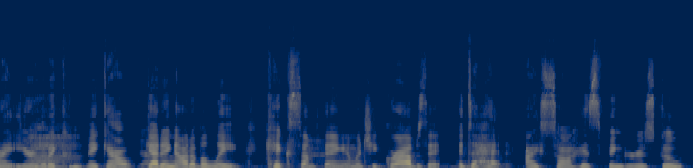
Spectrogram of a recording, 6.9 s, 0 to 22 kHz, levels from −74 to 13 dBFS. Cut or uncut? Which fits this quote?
cut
